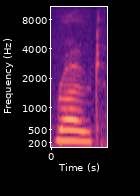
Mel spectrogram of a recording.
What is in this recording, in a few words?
"road", English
